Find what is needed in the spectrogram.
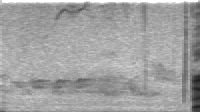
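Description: Faint outdoor garden ambience with a faint, thin high bird call in the first half, then a man's voice starts right at the end.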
